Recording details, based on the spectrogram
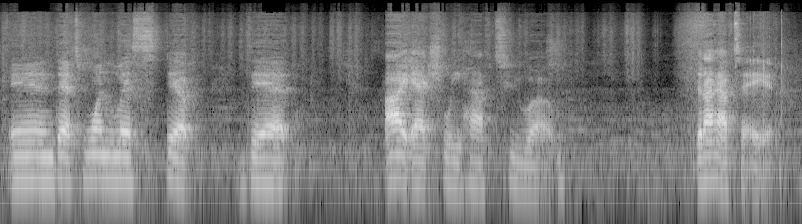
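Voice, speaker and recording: A woman's very deep, low voice with fairly even intonation, against noticeable background noise. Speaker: home cooking channel host. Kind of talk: cooking tutorial.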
